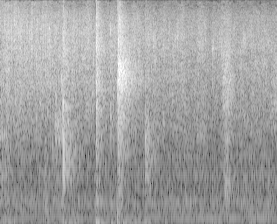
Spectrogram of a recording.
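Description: Battered food fries in hot oil with a faint, steady sizzle, broken by a few soft clicks and pops; no one speaks.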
